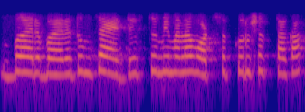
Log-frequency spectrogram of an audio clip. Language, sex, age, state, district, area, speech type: Marathi, female, 18-30, Maharashtra, Buldhana, rural, conversation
